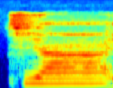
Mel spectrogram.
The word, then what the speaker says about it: 家: 我在公司工作， Oke ya, tadi ada di kalimat keempat, Bapak boleh lihat jia itu datar, jadi nada 1 ya.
